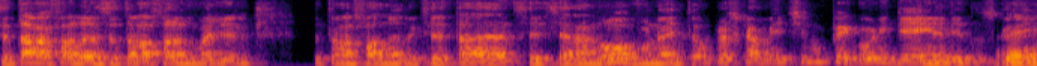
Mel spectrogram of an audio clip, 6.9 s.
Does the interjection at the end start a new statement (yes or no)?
yes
